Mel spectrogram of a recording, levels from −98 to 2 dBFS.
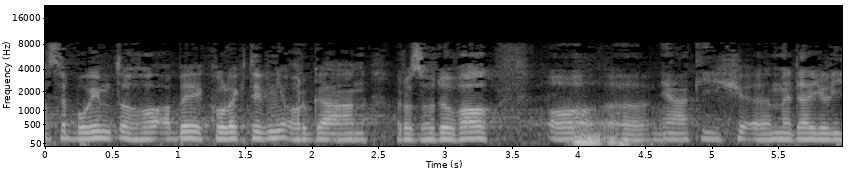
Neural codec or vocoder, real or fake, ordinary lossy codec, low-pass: vocoder, 22.05 kHz, 80 mel bands, Vocos; fake; MP3, 32 kbps; 9.9 kHz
